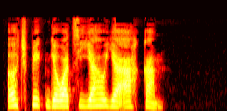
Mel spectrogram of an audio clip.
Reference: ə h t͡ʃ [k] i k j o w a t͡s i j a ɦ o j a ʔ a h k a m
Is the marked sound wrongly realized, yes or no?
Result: yes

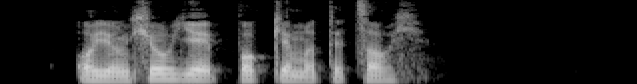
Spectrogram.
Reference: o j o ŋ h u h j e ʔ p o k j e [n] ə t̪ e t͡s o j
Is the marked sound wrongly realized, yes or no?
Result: yes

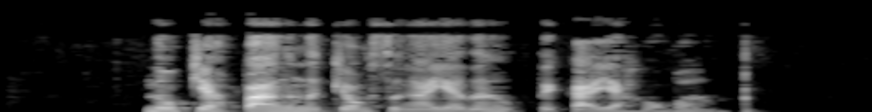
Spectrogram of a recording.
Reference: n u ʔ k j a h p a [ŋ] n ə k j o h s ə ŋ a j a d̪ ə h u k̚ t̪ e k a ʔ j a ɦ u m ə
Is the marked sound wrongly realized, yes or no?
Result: no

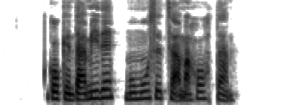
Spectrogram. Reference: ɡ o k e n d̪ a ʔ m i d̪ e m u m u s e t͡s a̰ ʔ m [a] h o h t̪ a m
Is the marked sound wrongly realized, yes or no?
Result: no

